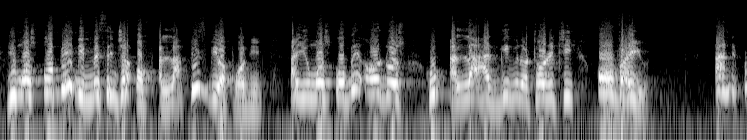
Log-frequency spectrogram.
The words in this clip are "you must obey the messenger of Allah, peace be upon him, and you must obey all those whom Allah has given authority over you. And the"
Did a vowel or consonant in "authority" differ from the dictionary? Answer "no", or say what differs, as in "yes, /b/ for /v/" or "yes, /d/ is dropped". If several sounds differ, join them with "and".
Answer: yes, /t/ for /θ/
